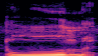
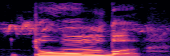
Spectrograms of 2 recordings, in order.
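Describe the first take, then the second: First: The word ends on m with no b. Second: A b sound is heard at the end. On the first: The speaker calls it right. "बी silent हो रहा है" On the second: The speaker calls it wrong. "ऐसा नहीं friends"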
